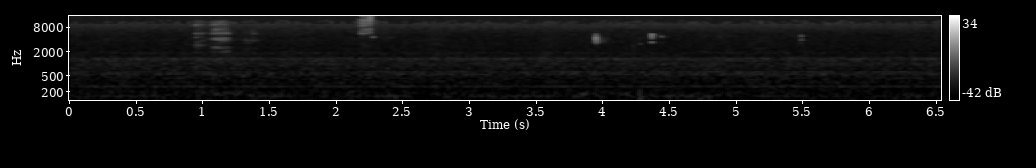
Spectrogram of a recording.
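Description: Nylon cord rustles faintly between fingers.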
